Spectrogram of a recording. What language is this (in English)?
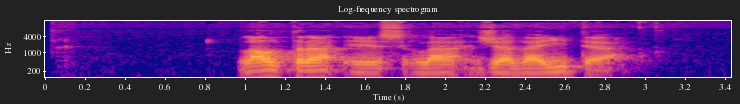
Catalan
